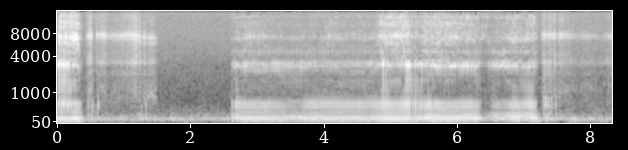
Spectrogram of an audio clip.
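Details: A baby English Bulldog snores in its sleep: a short grating snore, a pause, then a long rough rumbling snore of nearly four seconds, with a faint steady hum behind.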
